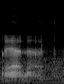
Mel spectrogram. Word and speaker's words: Anath: hero, Shamgar, son of Anath. This is probably the goddess Anat, with th sound at the end. It looks like the same spelling.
